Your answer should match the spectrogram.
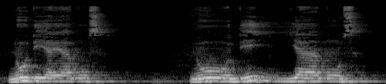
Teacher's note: هذا نحو يأتي، نودي يا موسى، أدغمتم الياء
